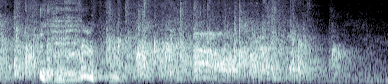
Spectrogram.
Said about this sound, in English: Give you a hand of applause.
